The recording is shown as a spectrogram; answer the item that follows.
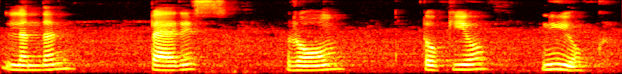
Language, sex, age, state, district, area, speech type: Sindhi, female, 30-45, Madhya Pradesh, Katni, urban, spontaneous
